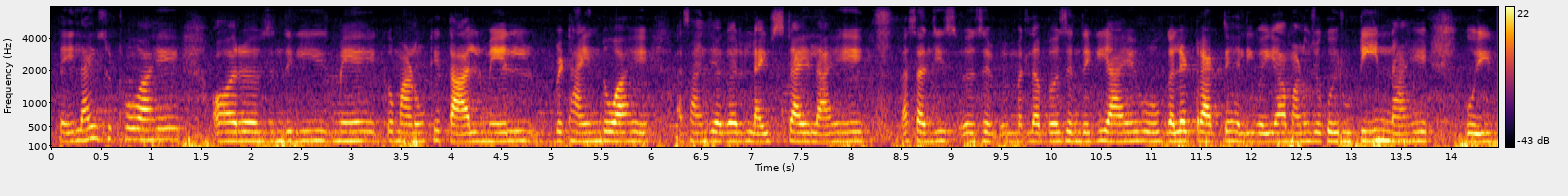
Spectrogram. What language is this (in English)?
Sindhi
